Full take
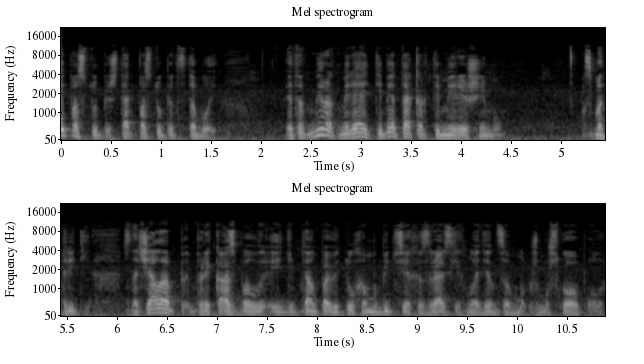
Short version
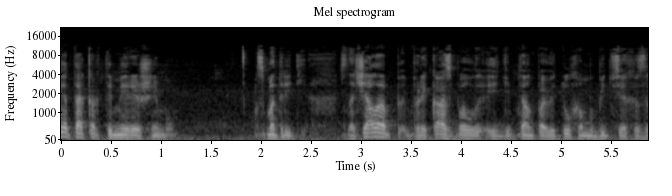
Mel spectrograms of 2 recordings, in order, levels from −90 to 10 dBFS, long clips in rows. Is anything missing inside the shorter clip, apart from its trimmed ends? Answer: no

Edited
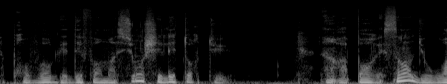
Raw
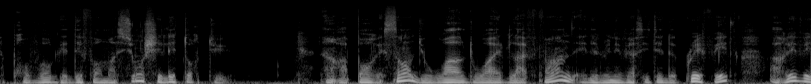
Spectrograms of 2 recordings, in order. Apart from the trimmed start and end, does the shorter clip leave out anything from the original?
no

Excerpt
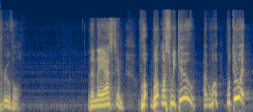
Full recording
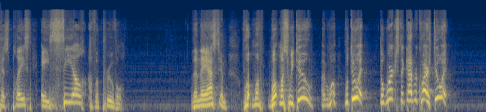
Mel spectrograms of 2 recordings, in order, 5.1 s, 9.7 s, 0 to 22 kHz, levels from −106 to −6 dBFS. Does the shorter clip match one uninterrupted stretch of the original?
no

